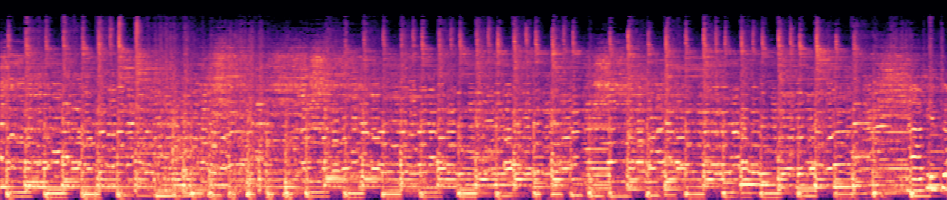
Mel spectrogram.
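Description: A live polka band playing an instrumental passage: two clarinets carrying the melody over a Chemnitzer-style concertina, electric keyboard, guitar and drum kit, with a steady bouncing beat in the bass.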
